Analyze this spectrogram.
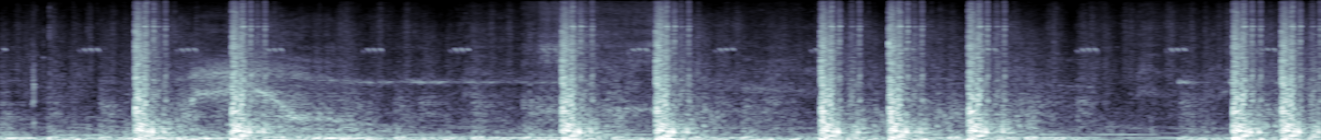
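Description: A gun fires single loud shots with short pauses between them.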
